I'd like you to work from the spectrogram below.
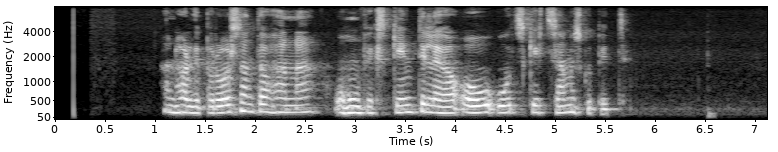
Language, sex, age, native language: Icelandic, female, 50-59, Icelandic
